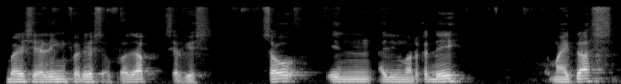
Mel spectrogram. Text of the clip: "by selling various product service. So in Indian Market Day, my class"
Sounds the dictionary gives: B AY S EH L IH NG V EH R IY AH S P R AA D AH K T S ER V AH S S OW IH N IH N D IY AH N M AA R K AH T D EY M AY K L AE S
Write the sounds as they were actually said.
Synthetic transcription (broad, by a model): B AY S EH L IH NG F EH R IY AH S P R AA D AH K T S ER F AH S S OW IH N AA D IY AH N M AA R K AH T D EY M AY K L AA S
